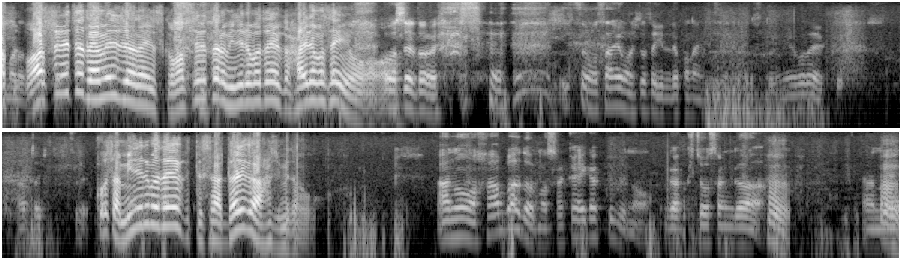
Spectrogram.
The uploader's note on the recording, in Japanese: 歩きながら1時間、対談する。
